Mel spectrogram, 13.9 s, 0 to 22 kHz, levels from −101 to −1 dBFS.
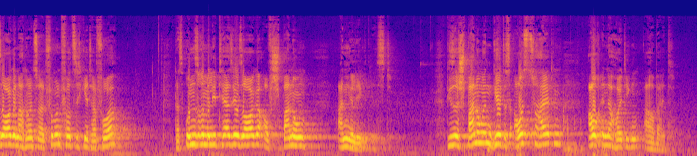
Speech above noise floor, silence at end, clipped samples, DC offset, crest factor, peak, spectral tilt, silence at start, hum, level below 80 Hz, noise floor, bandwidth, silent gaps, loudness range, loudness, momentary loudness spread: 34 dB; 0.55 s; under 0.1%; under 0.1%; 12 dB; 0 dBFS; -5.5 dB/octave; 0 s; none; -44 dBFS; -45 dBFS; 15 kHz; none; 5 LU; -12 LUFS; 19 LU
